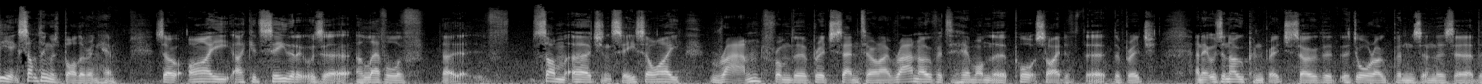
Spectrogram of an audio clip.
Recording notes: Seventy minutes on The Unexplained Live Cruise across The Mediterranean. Special face to face interview.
